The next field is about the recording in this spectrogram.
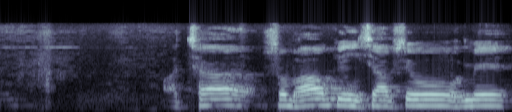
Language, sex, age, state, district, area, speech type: Hindi, male, 45-60, Uttar Pradesh, Varanasi, urban, spontaneous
